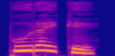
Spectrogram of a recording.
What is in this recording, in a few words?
"ಪೂರೈಕೆ", Kannada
